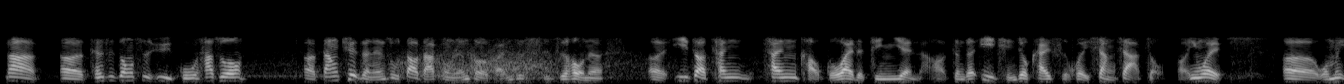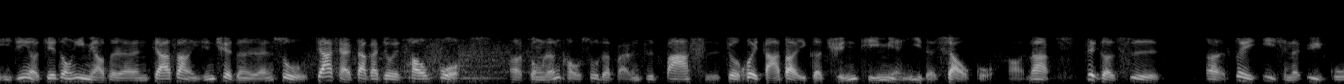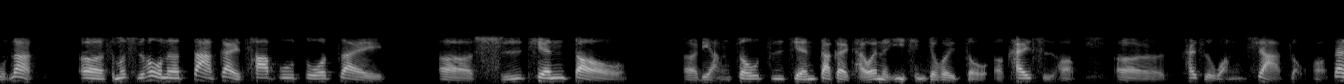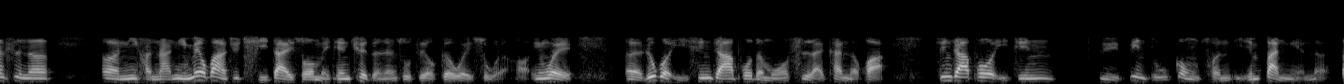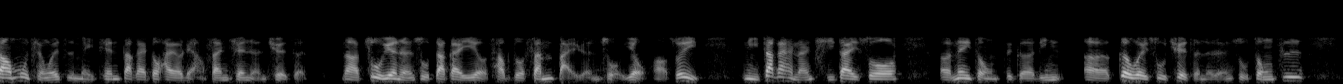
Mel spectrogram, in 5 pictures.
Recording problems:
phone-call audio; nothing above 3.5 kHz
traffic noise; faint; throughout; 20 dB below the speech

